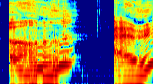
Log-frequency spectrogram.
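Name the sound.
burp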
